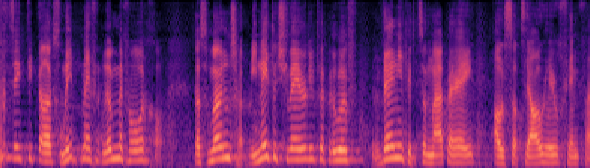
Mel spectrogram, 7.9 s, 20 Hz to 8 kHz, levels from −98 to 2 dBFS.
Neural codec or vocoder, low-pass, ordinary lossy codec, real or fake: codec, 16 kHz, 1 kbps, FunCodec, trained on Chinese and English, 50 frames a second; none; none; fake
